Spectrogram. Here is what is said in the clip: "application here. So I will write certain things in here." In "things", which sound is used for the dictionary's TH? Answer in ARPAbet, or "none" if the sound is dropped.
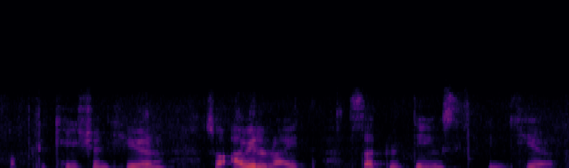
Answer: T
